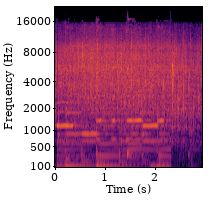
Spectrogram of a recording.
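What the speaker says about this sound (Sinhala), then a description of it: "දැන් අපි මේ විදිහට රත් වෙන තෙල් එකට ඉස්සෙල්ලාම අපි දාන්න ඕනේ ජින්ජර් ගාලික් පේස්ට් එක." Ginger garlic paste sizzles in hot oil for Chicken 65, a steady frying crackle that runs throughout under a faint, sustained background tone.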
